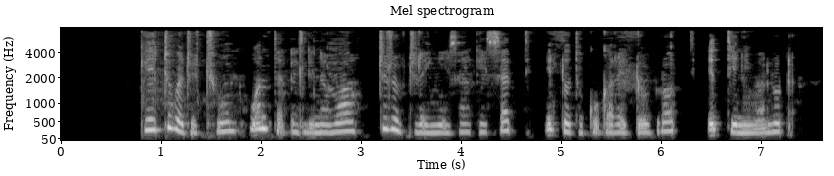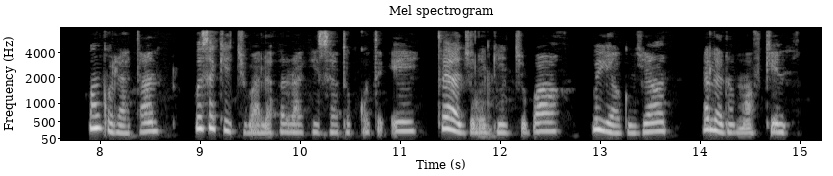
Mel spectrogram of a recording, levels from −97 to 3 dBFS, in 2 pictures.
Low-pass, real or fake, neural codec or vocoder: 7.2 kHz; fake; codec, 16 kHz, 16 kbps, FreqCodec, larger model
